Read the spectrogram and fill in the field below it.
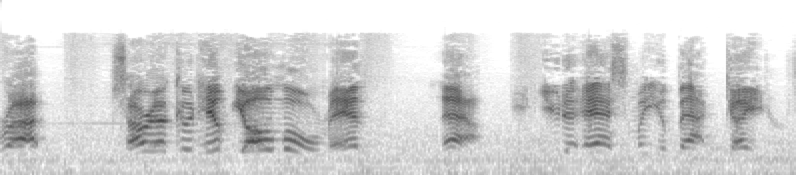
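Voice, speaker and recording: A man drawls in a put-on character voice with a high pitch at a moderate pace. His loudness swings widely, and background noise is clearly heard. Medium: game stream. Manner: casual, drawling, says "man" a lot.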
